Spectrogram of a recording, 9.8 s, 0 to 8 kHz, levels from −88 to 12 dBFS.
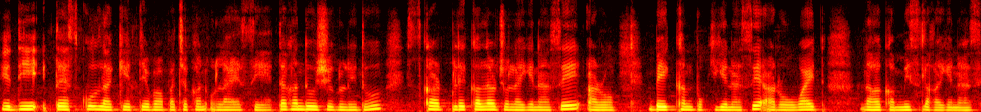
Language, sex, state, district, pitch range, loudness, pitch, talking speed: Nagamese, female, Nagaland, Dimapur, 185-215 Hz, -16 LUFS, 200 Hz, 210 wpm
